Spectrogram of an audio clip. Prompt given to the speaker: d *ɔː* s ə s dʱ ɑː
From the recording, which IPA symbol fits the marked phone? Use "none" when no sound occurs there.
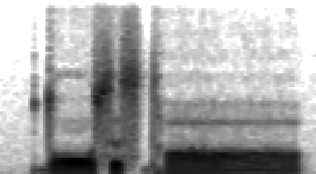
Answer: ɔː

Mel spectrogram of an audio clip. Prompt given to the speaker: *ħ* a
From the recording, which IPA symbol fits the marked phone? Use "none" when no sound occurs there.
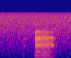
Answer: ʔ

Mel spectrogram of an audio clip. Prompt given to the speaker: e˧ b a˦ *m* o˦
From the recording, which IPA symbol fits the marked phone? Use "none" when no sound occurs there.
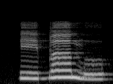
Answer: m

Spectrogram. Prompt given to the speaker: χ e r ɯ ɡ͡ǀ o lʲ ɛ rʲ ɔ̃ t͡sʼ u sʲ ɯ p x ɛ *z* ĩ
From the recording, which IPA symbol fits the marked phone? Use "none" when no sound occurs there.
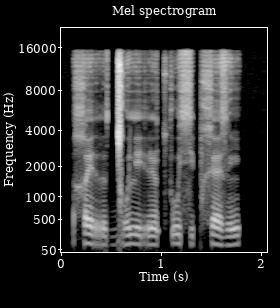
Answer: z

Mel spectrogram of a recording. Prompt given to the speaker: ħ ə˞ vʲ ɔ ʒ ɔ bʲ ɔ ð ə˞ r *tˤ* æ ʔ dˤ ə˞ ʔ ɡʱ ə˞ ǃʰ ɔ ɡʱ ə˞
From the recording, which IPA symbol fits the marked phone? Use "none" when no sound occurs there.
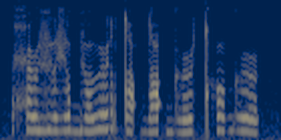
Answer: tˤ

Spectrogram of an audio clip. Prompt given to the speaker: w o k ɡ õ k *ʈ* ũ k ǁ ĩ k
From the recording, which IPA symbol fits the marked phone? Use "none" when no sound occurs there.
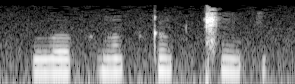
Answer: ʈ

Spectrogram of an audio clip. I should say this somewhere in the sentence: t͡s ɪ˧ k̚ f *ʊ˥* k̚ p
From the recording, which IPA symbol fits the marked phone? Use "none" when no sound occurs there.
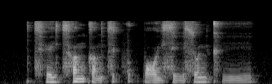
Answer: ʊ˥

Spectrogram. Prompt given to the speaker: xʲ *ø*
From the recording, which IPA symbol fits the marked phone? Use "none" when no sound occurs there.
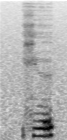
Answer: ɘ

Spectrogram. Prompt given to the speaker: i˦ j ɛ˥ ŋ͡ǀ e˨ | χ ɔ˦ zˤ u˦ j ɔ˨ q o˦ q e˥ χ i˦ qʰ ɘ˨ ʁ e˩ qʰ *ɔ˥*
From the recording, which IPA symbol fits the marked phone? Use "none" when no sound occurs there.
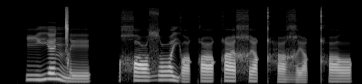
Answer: ɔ˦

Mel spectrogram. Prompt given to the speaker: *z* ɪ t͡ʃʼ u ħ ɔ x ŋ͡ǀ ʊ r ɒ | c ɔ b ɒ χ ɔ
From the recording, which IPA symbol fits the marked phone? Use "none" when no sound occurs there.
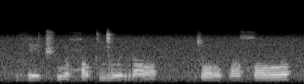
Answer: z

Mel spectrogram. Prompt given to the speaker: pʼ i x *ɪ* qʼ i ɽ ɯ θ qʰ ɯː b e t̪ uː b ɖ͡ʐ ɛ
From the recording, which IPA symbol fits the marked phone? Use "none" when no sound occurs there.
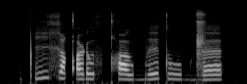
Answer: i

